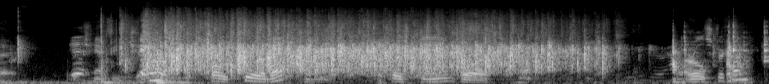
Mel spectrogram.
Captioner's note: applause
